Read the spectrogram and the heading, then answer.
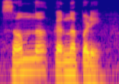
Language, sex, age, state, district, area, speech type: Urdu, male, 18-30, Delhi, North East Delhi, rural, spontaneous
